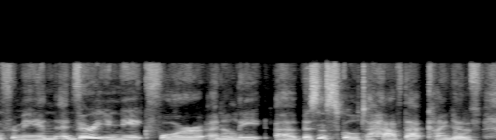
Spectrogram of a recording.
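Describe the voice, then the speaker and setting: A woman's unremarkable speaking voice, medium in pitch, with an American accent, at a moderate pace. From United States. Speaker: business school innovation executive. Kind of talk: panel discussion. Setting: webinar.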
